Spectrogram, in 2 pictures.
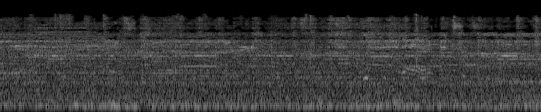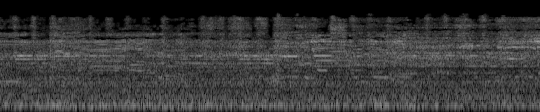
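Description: Music playing over the steady low drone of a car driving at road speed, heard from inside the cabin.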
